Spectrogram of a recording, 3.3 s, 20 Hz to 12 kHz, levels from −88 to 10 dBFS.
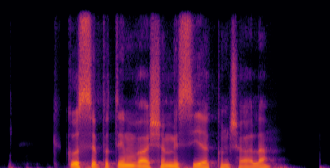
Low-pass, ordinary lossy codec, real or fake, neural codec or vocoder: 10.8 kHz; none; fake; codec, 24 kHz, 1.2 kbps, DualCodec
